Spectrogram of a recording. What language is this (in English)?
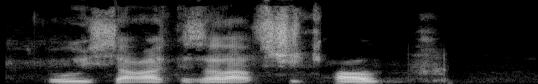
Kabyle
